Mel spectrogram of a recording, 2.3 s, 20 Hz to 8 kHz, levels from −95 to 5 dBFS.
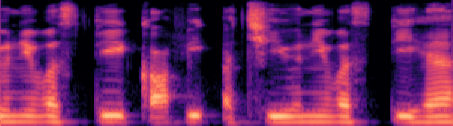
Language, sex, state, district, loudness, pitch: Hindi, male, Uttar Pradesh, Jyotiba Phule Nagar, -18 LUFS, 135 Hz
